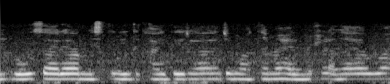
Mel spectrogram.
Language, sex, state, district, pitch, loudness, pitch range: Hindi, female, Himachal Pradesh, Shimla, 245 Hz, -15 LUFS, 240-250 Hz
